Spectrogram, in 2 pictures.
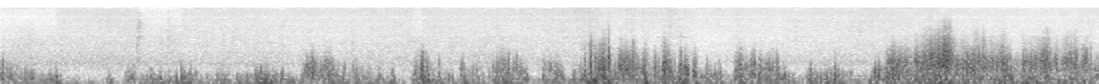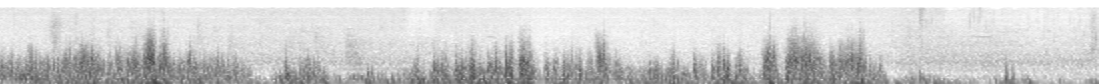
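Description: Wind buffeting the phone's microphone in irregular gusts, a loud rumbling rush that comes in suddenly and keeps surging.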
